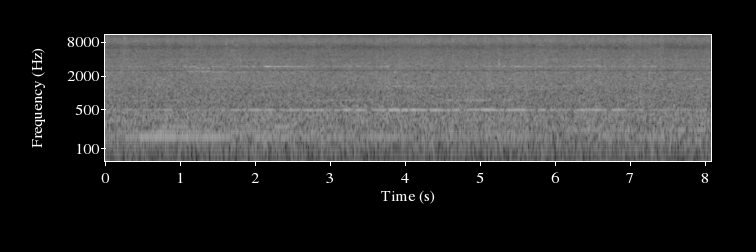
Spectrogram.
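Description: Shallow river running fast over a gravel riffle: a steady rush of flowing water. Faint held tones of ambient music sit under it.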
